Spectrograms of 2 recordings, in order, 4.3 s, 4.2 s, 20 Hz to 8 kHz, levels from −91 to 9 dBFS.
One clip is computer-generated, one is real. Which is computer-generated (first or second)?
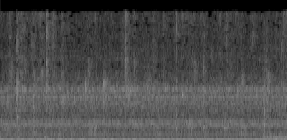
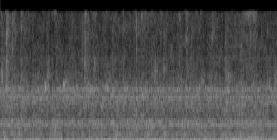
second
